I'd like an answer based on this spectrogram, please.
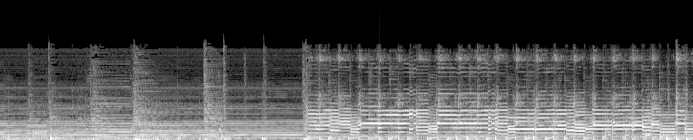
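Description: Medieval folk music led by a bagpipe playing a melody over its drone, with a plucked string instrument. About four and a half seconds in the music changes abruptly to a livelier passage with a quick stepping melody and a steady drum beat.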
